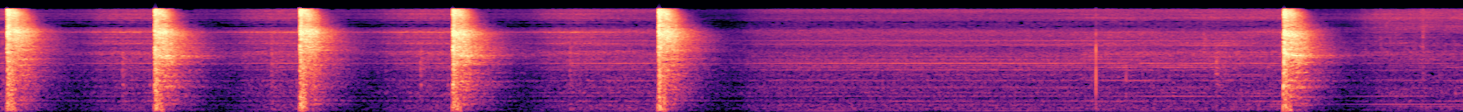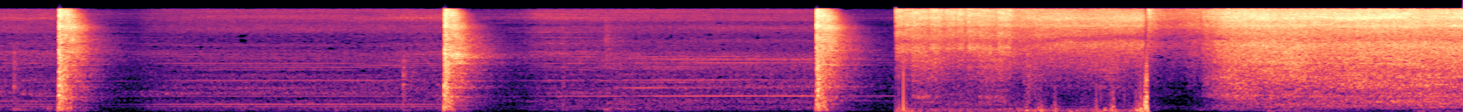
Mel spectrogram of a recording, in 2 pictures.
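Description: Spray foam proportioner running with a steady hum, broken by sudden hissing bursts that fade over about a second, nine times at uneven intervals. Near the end a spray gun opens up with a loud steady hiss as it sprays open-cell foam, briefly cutting out once.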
